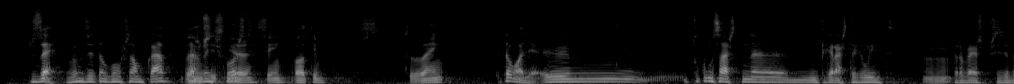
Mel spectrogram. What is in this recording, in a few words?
Podcast; Glintt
